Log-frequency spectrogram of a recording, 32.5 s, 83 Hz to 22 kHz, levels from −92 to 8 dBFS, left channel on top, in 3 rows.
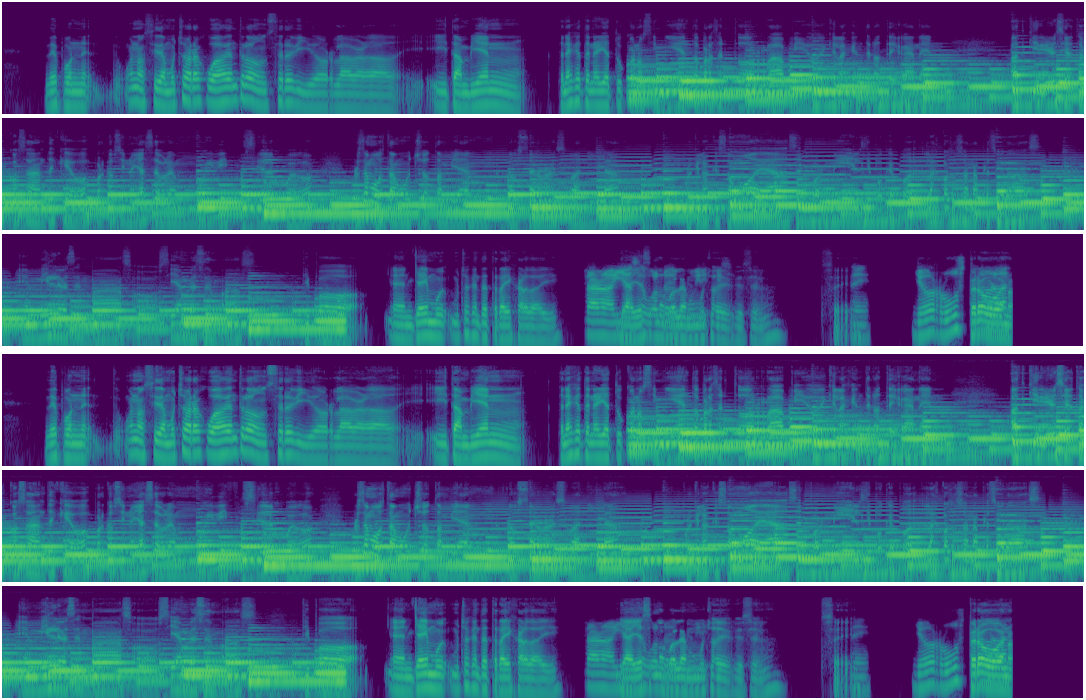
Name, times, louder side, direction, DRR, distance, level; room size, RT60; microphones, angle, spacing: voice 1, 0.4-5.2 5.6-9.4 10.1-14.0 14.3-17.1 17.6-21.2 21.8-24.1 24.6-25.2 25.5-27.2 27.8-29.4 29.8-30.2 31.3-31.7, right 3 dB, 65° right, 1.2 m, -31 dB
sound 1, 6.2-25.1, right 2 dB, 30° right, 0.6 m, -21 dB
Trumpet, 15.0-22.5, right 5 dB, 90° right, 5.3 m, -43 dB
voice 2, 27.5-28.8 30.1-30.3 30.7-31.8, left 2 dB, 65° left, 4.9 m, -34 dB
head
